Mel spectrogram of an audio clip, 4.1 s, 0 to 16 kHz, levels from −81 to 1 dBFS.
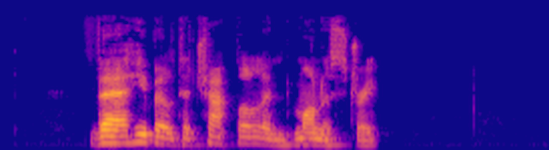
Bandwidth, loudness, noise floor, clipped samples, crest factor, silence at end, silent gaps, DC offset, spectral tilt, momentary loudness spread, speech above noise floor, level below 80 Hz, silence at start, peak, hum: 11.5 kHz; -23 LUFS; -79 dBFS; under 0.1%; 24 dB; 1.3 s; none; under 0.1%; -4.5 dB/octave; 14 LU; 56 dB; -60 dBFS; 0.65 s; -2 dBFS; none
